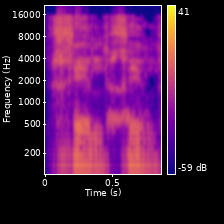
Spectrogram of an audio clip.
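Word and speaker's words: Gil: Is that the way you pronounce it? Hill, yeah.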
